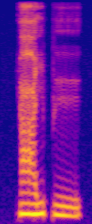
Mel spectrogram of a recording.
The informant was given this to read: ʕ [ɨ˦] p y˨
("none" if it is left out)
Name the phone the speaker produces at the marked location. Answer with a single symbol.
i˦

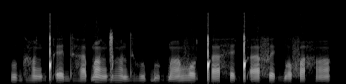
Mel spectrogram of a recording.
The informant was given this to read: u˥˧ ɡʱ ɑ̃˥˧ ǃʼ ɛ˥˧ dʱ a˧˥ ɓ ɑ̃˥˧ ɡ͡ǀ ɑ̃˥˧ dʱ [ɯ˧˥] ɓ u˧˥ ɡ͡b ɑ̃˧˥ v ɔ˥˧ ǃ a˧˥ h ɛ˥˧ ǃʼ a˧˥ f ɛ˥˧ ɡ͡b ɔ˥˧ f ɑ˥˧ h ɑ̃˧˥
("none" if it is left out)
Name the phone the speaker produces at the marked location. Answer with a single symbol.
u˧˥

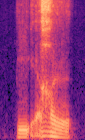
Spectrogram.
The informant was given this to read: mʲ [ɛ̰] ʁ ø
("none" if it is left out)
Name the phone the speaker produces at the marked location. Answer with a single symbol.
ɛ̰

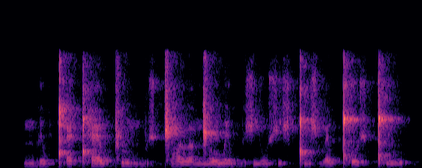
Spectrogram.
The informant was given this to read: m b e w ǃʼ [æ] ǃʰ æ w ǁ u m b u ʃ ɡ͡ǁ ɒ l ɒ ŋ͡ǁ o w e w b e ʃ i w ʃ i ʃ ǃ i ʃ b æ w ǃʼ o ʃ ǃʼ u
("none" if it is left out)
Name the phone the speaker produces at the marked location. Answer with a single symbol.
æ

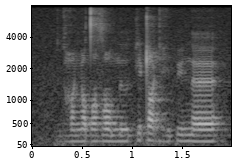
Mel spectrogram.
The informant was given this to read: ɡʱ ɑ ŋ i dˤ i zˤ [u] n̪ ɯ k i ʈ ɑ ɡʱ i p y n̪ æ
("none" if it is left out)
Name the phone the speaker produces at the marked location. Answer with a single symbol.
ø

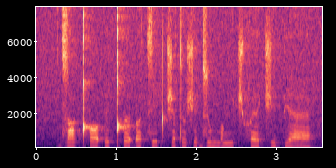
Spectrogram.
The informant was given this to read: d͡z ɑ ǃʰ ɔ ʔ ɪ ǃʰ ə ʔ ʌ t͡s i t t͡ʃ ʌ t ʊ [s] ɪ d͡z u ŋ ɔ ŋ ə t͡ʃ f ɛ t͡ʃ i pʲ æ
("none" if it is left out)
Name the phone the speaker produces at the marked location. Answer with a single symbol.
ʃ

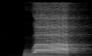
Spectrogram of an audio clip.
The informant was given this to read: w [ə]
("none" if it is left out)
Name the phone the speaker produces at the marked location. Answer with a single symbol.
a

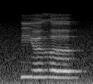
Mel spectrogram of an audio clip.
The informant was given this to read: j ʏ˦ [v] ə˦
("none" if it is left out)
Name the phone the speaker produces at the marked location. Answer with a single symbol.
ð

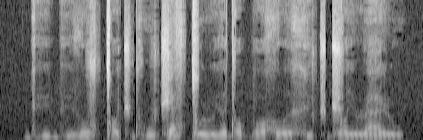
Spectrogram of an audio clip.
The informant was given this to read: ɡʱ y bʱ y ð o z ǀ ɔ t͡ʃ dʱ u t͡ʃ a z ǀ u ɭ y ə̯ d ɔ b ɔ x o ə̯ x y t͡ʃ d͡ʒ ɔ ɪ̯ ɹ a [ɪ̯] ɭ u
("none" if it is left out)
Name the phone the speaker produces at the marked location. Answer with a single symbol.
ə̯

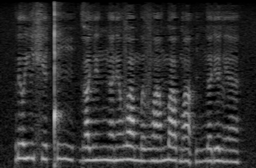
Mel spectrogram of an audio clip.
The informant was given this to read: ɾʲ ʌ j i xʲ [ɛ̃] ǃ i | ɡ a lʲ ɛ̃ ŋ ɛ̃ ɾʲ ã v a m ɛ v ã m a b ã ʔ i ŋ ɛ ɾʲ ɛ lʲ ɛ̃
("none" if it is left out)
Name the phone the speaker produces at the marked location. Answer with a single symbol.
ɛ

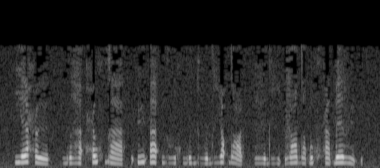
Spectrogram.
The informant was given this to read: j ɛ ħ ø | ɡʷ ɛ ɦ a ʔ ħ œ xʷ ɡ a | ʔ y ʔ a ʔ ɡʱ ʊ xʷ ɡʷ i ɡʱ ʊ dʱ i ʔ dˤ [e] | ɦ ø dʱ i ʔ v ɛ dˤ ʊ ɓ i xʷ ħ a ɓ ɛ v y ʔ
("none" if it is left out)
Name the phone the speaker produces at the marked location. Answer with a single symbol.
y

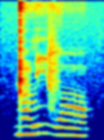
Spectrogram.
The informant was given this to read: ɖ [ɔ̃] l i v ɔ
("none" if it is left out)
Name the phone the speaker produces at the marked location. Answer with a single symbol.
ɔ̃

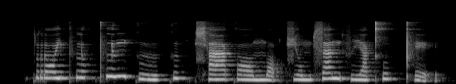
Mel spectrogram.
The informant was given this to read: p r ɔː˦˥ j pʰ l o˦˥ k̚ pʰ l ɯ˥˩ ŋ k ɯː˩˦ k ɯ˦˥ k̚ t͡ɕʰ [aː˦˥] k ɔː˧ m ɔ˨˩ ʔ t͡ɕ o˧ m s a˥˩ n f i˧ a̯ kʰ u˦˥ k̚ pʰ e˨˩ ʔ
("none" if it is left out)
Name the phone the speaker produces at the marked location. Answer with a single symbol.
aː˦˥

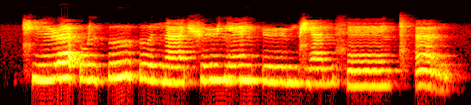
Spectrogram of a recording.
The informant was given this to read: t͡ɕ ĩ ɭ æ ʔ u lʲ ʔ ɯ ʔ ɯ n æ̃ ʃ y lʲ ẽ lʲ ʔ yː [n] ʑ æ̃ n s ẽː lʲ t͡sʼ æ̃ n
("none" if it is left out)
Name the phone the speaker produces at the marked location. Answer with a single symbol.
m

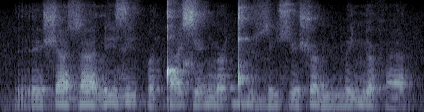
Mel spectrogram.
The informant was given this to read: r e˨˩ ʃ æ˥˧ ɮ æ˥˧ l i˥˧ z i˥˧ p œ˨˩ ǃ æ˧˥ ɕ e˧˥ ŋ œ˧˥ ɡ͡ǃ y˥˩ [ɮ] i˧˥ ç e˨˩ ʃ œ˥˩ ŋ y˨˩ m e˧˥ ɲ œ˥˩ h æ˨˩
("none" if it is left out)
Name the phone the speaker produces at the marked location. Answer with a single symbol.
ɮ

